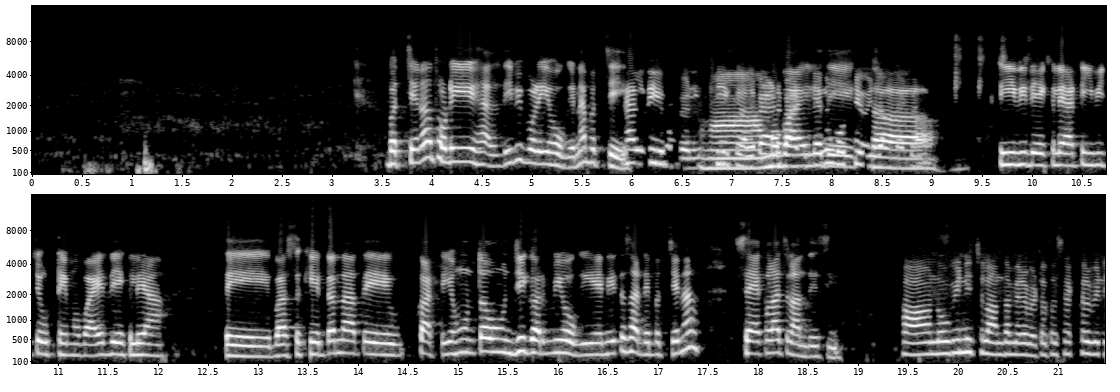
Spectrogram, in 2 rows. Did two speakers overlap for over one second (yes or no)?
yes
